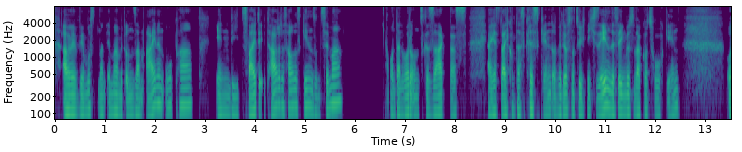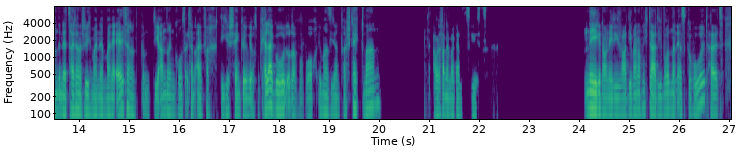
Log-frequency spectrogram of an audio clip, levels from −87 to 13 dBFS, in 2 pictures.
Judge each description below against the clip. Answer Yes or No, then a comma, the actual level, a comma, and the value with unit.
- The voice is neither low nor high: No, low, 105 Hz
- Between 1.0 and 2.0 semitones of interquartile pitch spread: No, average, 2.7 semitones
